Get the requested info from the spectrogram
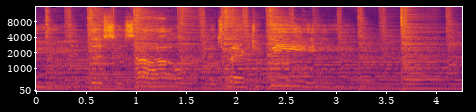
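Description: Solo acoustic guitar strummed in chords, with a man singing a held, wavering vocal line over it.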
